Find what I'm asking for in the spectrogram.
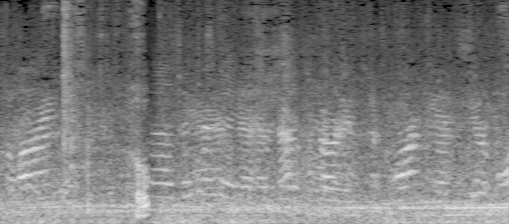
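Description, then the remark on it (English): Several race car engines rumble and whine past in a loose procession behind a pace car on warm-up laps, their pitches rising and falling as each car goes by at moderate speed over steady background noise and murmuring voices. “So hang on, here they come behind the pace car. So they're not racing yet; they're just getting a couple of laps in.”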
